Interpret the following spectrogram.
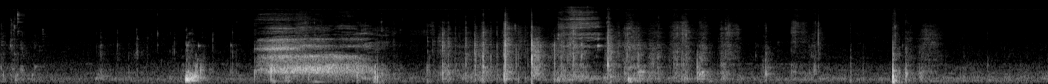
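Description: Gulping water from a plastic bottle, then a long breathy exhale. After that, the thin plastic bottle crinkles and clicks as it is handled, with one sharper click near the end.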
